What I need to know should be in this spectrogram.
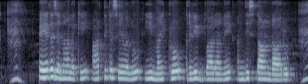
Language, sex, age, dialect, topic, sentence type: Telugu, female, 25-30, Southern, banking, statement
